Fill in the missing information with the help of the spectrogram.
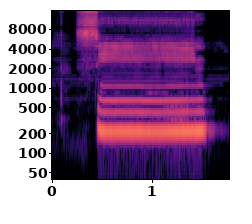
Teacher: सीन को भी अदा करें तो आप सीटी की आवाज पैदा होती है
